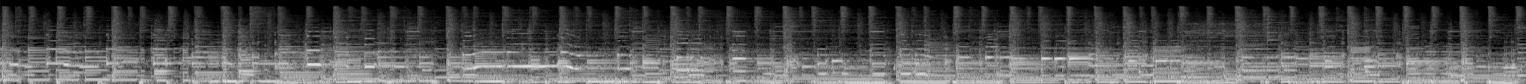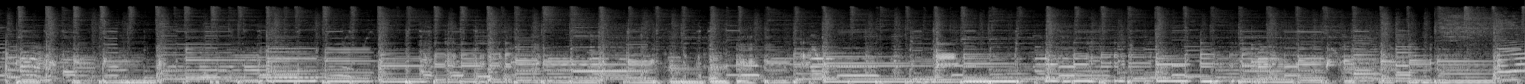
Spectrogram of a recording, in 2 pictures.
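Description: Live rock band playing an instrumental jam: electric guitar lead lines over electric bass and drum kit.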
